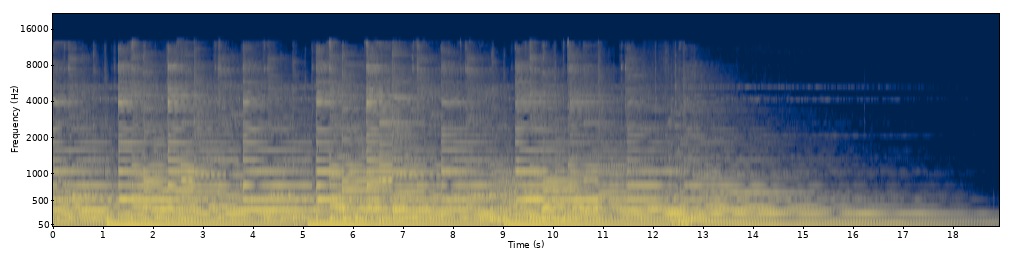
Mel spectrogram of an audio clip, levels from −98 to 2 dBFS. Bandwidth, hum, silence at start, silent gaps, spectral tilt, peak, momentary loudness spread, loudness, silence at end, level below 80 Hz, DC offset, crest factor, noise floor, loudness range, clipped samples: 10 kHz; none; 0 s; none; -8 dB/octave; -2 dBFS; 14 LU; -17 LUFS; 0.85 s; -22 dBFS; under 0.1%; 14 dB; -42 dBFS; 12 LU; under 0.1%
